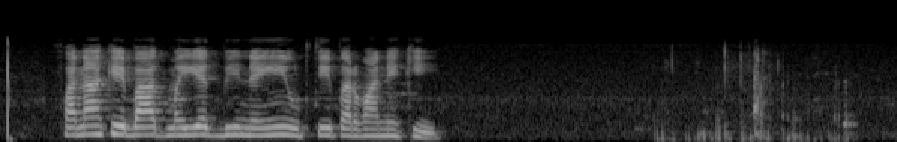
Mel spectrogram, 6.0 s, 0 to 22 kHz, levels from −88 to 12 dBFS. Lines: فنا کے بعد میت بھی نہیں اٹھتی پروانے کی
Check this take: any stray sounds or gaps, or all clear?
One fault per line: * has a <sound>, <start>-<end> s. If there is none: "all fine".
* has a cough, 4.2-5.8 s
